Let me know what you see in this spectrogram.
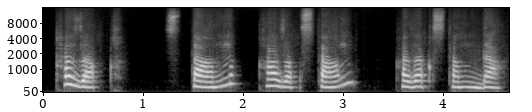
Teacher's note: ударение на последний слог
